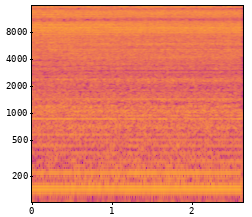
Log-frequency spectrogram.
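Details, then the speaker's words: Mercedes 190D drag car with OM606 swap, newly fitted Bosch 044 electric fuel pump priming, engine off: loud steady constant-pitch electric hum; pump priming normally, just loud (a fuel leak from missing clamps followed). "So now we're going to see if it primes. I'm actually very curious. Never had a electric fuel pump on one of these."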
